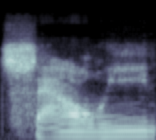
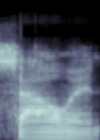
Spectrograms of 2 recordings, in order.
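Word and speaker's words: Samhain: butcher it a little bit and call called salween or Sal when but yeah in in in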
